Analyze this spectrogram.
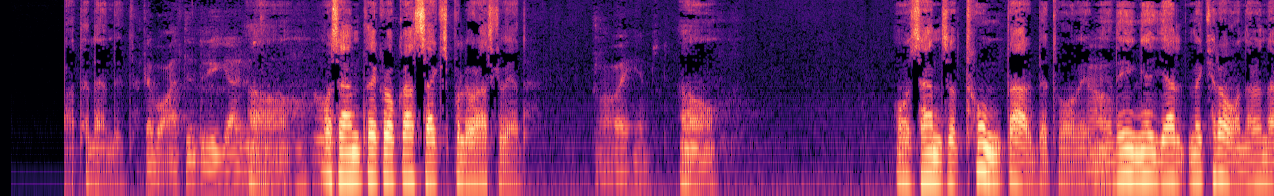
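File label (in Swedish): Munkfors Värmland, dialekter; Svenska sagor; Folkminnen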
